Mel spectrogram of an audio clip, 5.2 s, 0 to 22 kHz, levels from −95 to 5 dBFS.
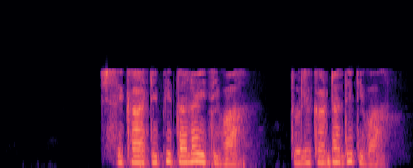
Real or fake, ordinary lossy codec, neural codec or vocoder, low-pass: real; AAC, 16 kbps; none; 7.2 kHz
